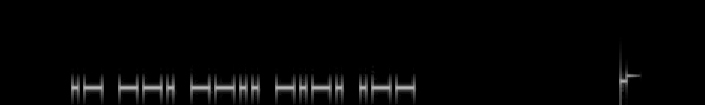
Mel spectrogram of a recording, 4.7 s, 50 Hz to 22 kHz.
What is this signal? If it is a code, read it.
Morse code, heard as a keyed tone, about 30 wpm, 700 Hz. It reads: AGZCW
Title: Code Groups - 5 Letters - 30wpm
